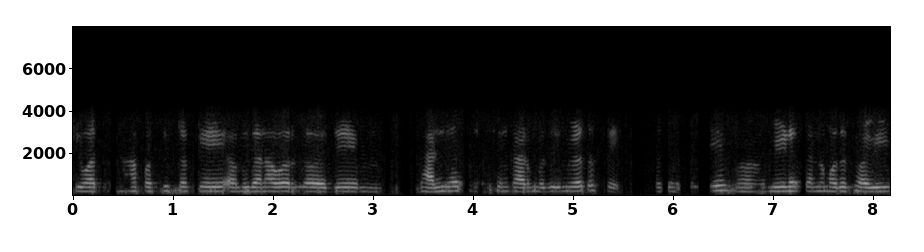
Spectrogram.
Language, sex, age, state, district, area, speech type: Marathi, female, 30-45, Maharashtra, Akola, urban, conversation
